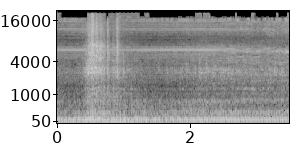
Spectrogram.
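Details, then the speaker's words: Engine just started, not up to temperature, with new double-barrel hood intake fitted; steady low drone with a brief hiss of air being pulled in, running evenly. Normal running. "there we go so we got it running um definitely not up to temp"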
